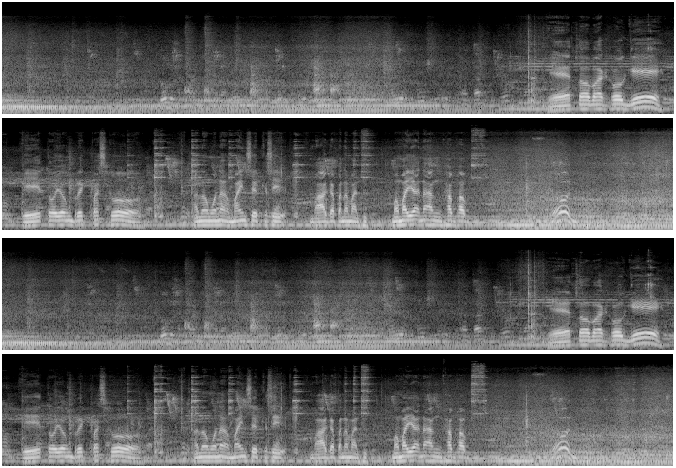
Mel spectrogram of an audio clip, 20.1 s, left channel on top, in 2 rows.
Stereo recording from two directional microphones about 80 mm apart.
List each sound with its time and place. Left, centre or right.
4.6 s a sound: centre
8.2 s speech: left
17.7 s vehicle: centre
18.8 s vehicle: centre
19.3 s vehicle: centre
